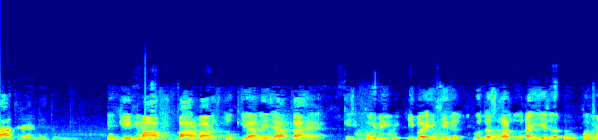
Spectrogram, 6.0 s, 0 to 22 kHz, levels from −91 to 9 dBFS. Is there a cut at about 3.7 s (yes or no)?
no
